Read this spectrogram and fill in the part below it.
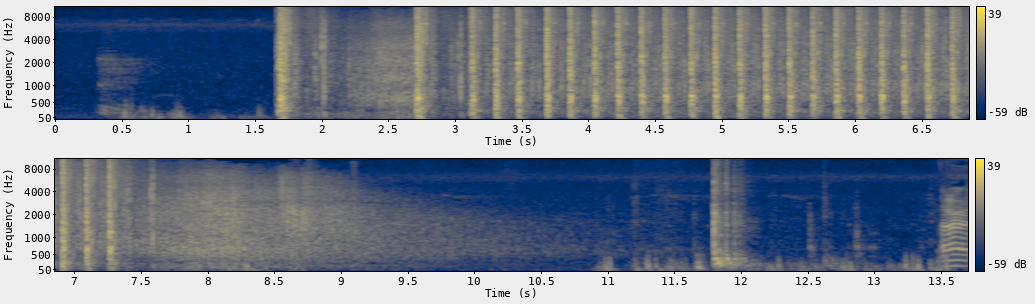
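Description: A rifle fitted with an aftermarket Geissele trigger fires a rapid string of about two dozen loud, evenly spaced shots after two single opening shots, followed by a long echoing decay and one more distant bang near the end.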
